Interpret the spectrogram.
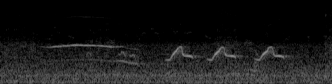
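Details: White-rumped shama singing on a songbird training master: a long even whistle gently arching, then three loud peaked notes, each rising sharply and falling back, heard over steady hiss.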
